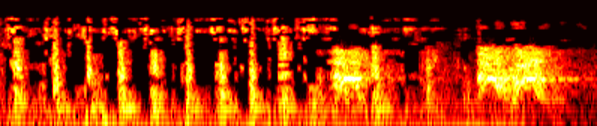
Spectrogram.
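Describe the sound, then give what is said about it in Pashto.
A dog barking at a house gate, a rapid run of many sharp, loud barks in a steady rhythm, then rougher, more drawn-out bursts toward the end. “او تاسو بد سپی لري”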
